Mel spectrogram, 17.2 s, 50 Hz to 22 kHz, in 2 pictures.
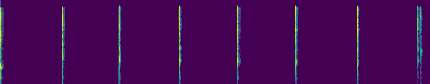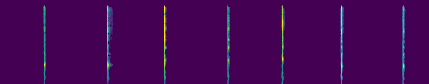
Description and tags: FX CACTI SPINE
Sound of individual spines from a cacti being "finger picked" like a guitar string, resulting in a percussive sound. One spine at the time, variable mid/high pitch, about one sound each second. Recorded with a Tascam DR-40
cacti, cactus, click, hand, high, hit, mid, nature, percussion, picking, pitch, spike, spine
